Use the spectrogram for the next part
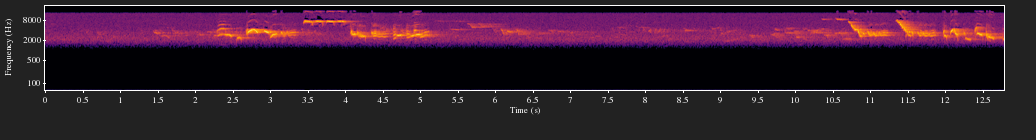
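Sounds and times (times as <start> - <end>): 
European robin Erithacus rubecula song: 1.4 - 12.7.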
